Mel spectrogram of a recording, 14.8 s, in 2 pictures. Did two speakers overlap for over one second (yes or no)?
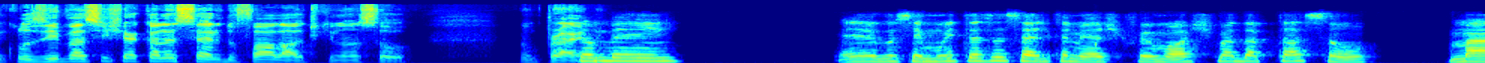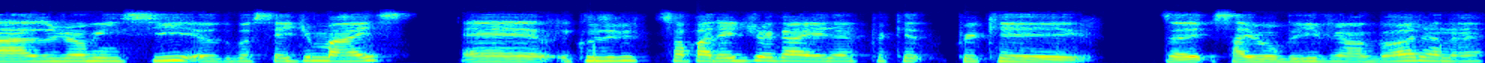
no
